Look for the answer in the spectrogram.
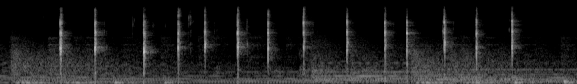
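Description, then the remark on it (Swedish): A rapid series of sharp, crisp clicks, about sixteen of them, ticking at a fairly steady pace over a low, steady hum, with nobody speaking. “Är det klickande ljud vi hör eller? Flera stycken.”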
